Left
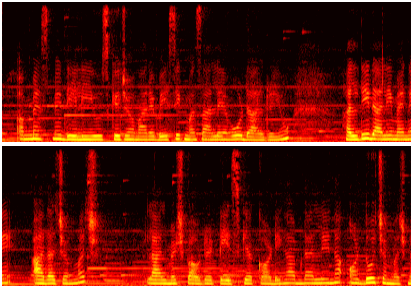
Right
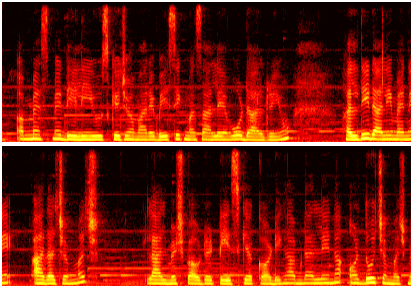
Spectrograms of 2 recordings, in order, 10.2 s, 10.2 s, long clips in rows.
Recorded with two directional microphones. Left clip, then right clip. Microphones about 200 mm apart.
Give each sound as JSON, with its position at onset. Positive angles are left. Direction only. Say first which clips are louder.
{"t": 0.2, "sound": "speech", "louder": "right 4 dB", "side_deg": -20}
